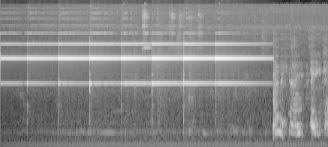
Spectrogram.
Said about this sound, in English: All right, you can hear several of my clocks going off.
